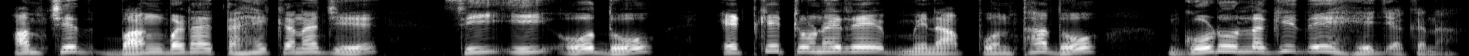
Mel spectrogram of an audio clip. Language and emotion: Santali, surprised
